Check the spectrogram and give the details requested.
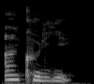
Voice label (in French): "Un collier", French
